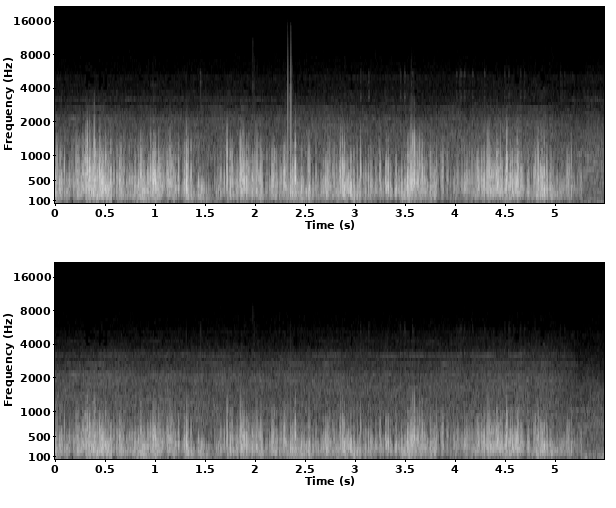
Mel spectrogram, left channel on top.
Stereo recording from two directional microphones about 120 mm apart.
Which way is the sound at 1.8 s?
45° left (ahead or behind).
